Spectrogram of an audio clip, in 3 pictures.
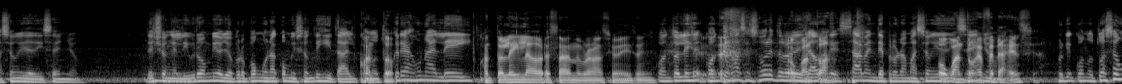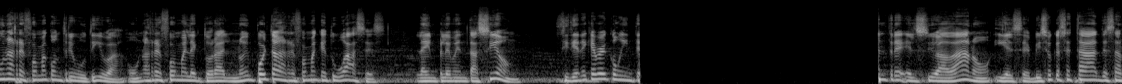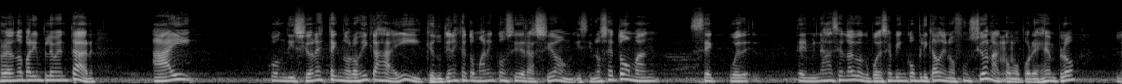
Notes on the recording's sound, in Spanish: EN VIVO desde el Data & Innovation Symposium en el Centro de Convenciones de Puerto Rico.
